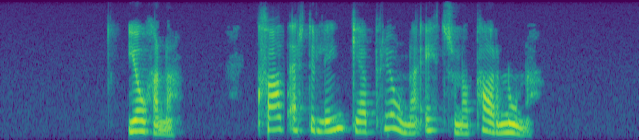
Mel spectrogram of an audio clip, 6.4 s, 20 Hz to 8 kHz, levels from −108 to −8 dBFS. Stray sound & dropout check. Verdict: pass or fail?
fail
